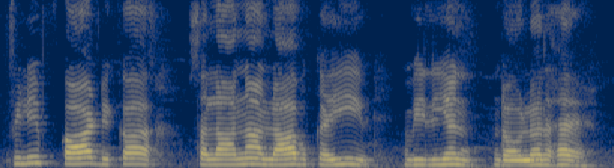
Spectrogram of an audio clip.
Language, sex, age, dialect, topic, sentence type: Hindi, female, 18-24, Hindustani Malvi Khadi Boli, banking, statement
